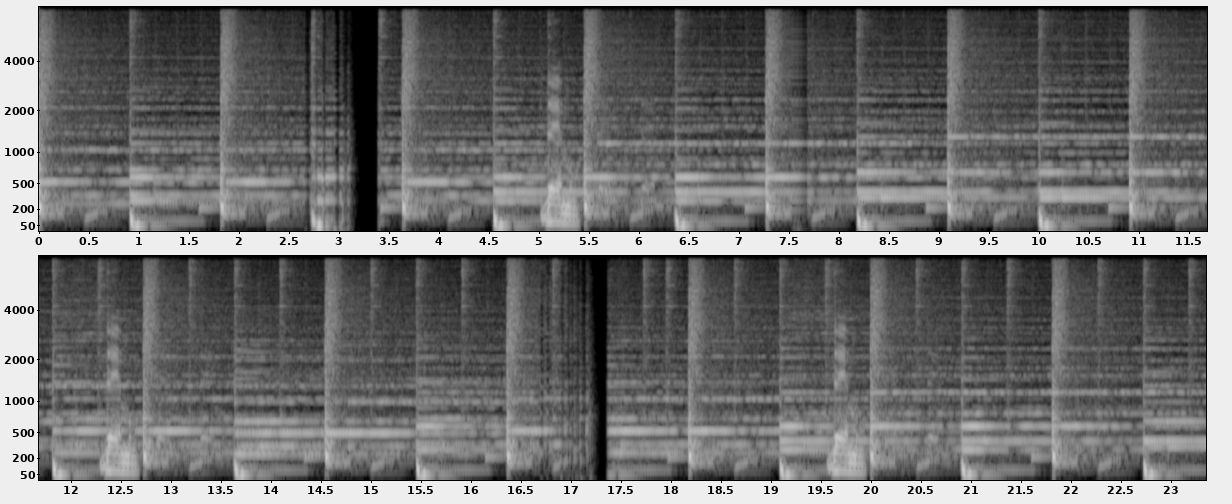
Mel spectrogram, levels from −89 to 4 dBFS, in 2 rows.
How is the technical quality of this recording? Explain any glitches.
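The recording has several network glitches, clustered around 3 s, at 7.5 s and near 17 s, heard through a call codec whose content stops at 8 kHz.

Repeated packet loss (robotic sound), 2.66 to 3.43 s and 16.70 to 17.38 s: packets kept going missing, and each gap was patched by extending the last sound. This leaves choppy stretches, the later one over half concealed, with one gap near 180 ms.

Long network dropout, 3.10 to 3.54 s: the sound smears into a fading buzz or hiss, then goes silent for about 170 ms, likely because incoming audio stopped and roughly 300 ms was never played.

Burst of packet loss, 7.54 to 7.70 s: about 140 ms of audio failed to arrive in time. The receiver held and faded the preceding sound, then jumped ahead past the missing part.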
